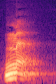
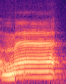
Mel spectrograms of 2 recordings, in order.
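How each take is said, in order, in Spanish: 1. La vocal es corta y seca. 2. La vocal es larga y se alarga. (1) "¿Y por qué es corta la vocal? Porque digamos que es ma" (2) "entonces es una primera, es una otra categoría"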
